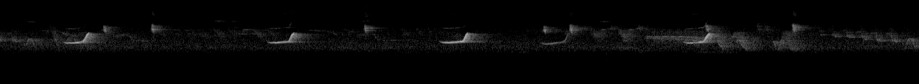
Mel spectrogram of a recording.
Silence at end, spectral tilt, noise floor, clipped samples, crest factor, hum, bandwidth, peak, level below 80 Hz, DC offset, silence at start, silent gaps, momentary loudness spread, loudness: 0 s; 11.5 dB/octave; -55 dBFS; under 0.1%; 24 dB; none; over 20 kHz; -12 dBFS; under -90 dBFS; under 0.1%; 0 s; none; 26 LU; -30 LUFS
